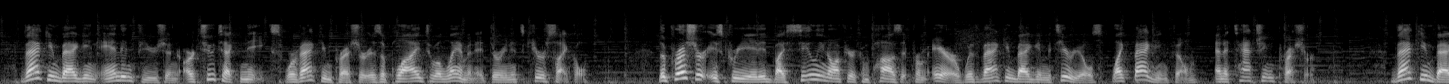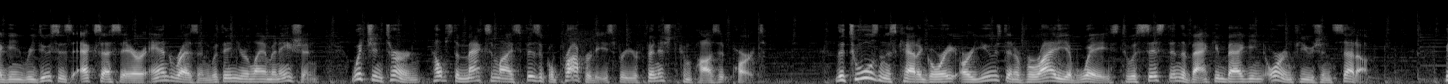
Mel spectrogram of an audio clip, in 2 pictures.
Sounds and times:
Music: 0:00.0 - 0:28.9
Speech: 0:00.2 - 0:05.9, 0:06.6 - 0:13.2, 0:13.9 - 0:22.2, 0:22.8 - 0:28.3.

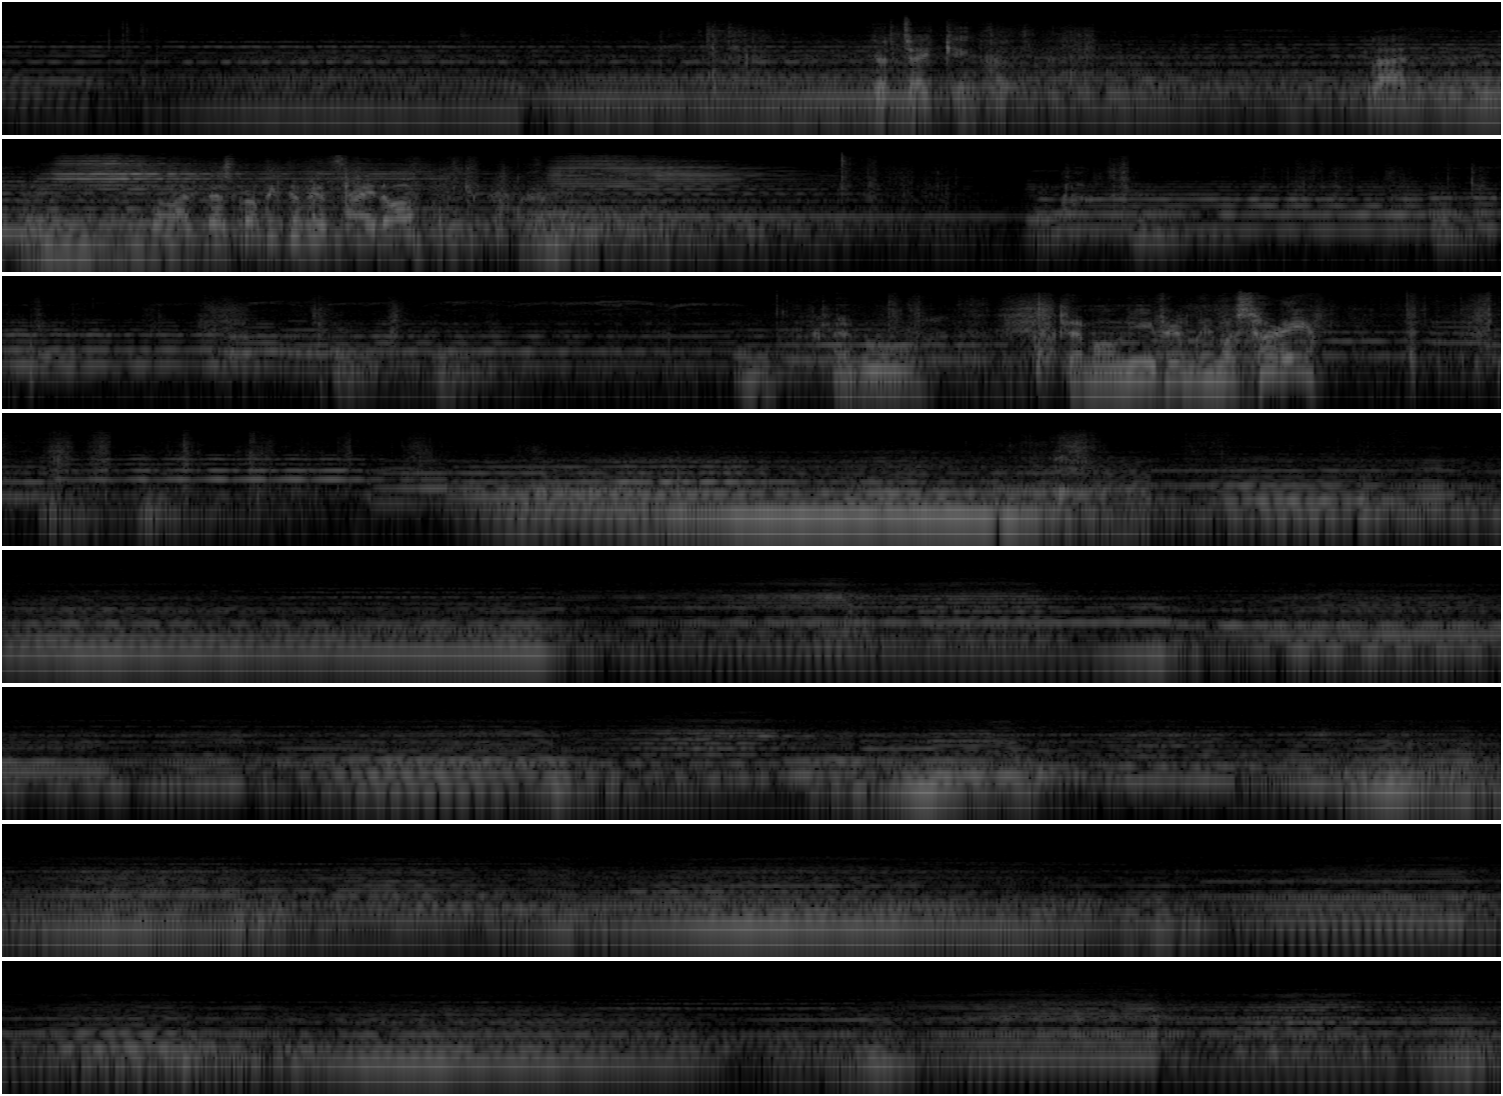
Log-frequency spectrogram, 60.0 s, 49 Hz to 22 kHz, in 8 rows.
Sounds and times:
Cello: 0:00.0 - 0:59.9.

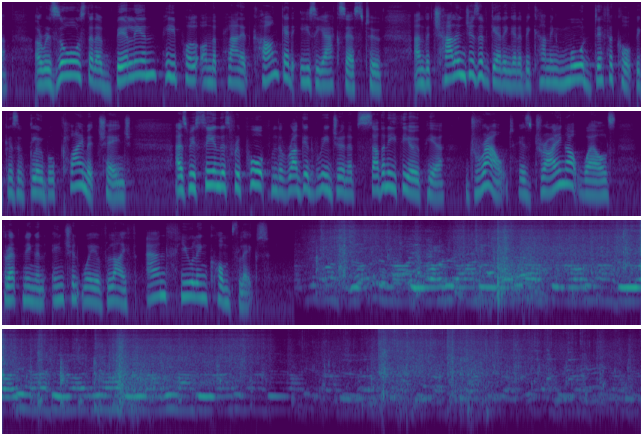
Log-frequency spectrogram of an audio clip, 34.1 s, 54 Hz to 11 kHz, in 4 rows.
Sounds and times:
Speech: 0:00.0 - 0:10.3, 0:10.9 - 0:28.5
Gurgling: 0:21.0 - 0:34.0.

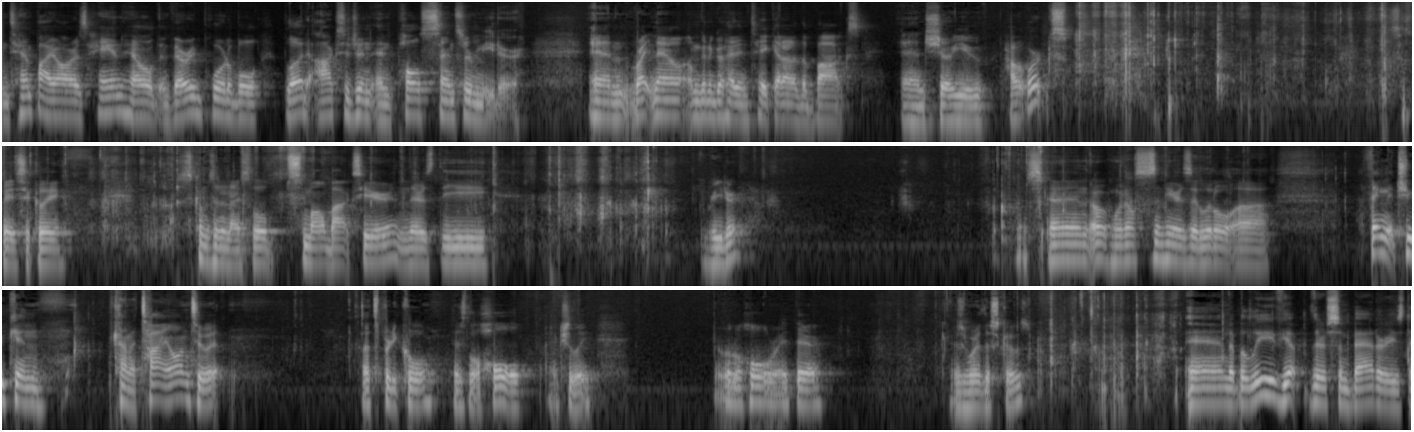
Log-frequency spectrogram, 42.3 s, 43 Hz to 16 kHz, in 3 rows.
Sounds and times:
Speech: 0:00.0 - 0:05.3, 0:05.9 - 0:10.8, 0:13.9 - 0:14.8, 0:15.9 - 0:19.0, 0:21.1 - 0:21.8, 0:24.2 - 0:26.8, 0:27.7 - 0:30.6, 0:31.8 - 0:34.2, 0:35.3 - 0:36.6, 0:37.6 - 0:38.6, 0:40.0 - 0:42.2.

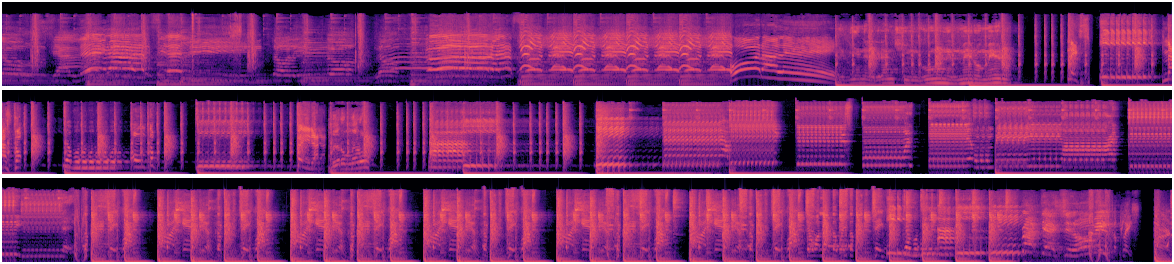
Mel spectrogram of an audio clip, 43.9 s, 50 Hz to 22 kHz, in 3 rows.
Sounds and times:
Music: 0:00.0 - 0:09.2, 0:10.4 - 0:24.4, 0:25.8 - 0:28.7, 0:30.0 - 0:42.0, 0:43.6 - 0:43.8.

